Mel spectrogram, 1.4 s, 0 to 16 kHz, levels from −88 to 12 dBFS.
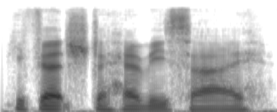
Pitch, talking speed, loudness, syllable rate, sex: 100 Hz, 215 wpm, -19 LUFS, 5.7 syllables/s, male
